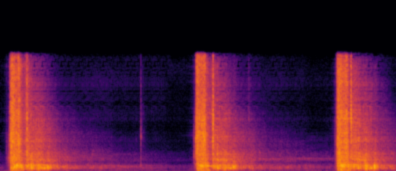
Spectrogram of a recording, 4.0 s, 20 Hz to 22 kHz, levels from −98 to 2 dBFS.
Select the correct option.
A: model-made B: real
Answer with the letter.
A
